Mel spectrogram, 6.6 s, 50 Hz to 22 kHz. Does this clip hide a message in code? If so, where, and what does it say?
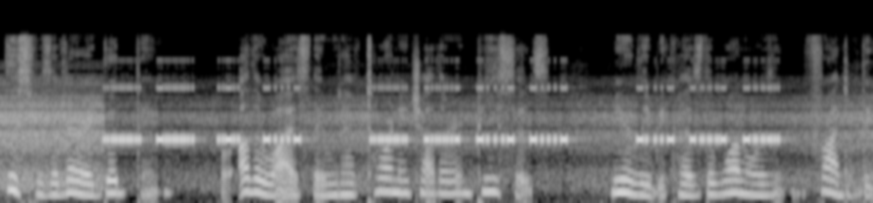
Yes: Hellschreiber (Feld-Hell, 122.5 baud) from 0.8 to 5.9 s, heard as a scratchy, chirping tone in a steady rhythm, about 1500 Hz, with speech in English. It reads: SEIN SOHN WAR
